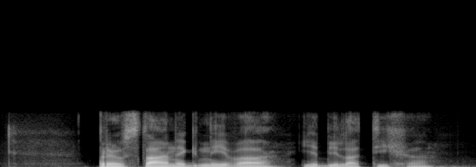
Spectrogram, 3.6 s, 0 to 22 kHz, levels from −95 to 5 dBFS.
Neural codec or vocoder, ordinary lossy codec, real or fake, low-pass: codec, 16 kHz, 6 kbps, DAC; none; fake; 7.2 kHz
